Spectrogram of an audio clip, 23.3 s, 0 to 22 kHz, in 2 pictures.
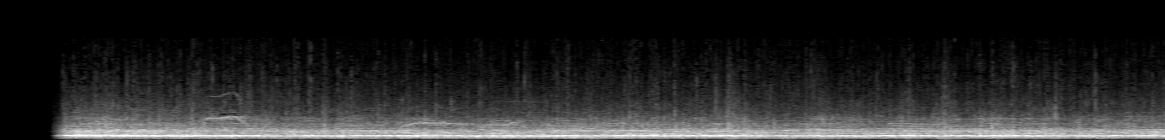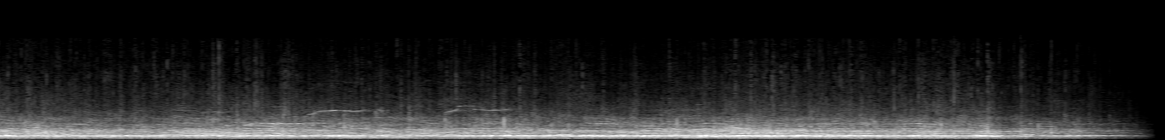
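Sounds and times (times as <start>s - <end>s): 
football match spectators cheering: 0.6s - 23.2s
football match spectators whistling: 1.9s - 2.7s, 3.8s - 5.4s, 12.4s - 12.7s, 13.7s - 17.0s.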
